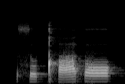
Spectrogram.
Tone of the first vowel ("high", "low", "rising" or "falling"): rising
